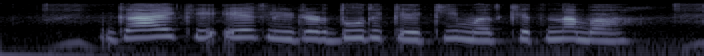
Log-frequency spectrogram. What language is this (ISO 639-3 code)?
bho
